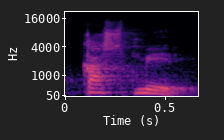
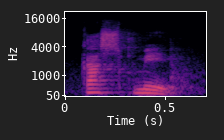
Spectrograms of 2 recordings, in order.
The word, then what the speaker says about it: কাশ্মীর: ফলাযুক্ত কিছু সংস্কৃত শব্দ আছে এগুলোতে ম এর উচ্চারণ, যেমন কুষ্মাণ্ড, সুস্মিতা, কাশ্মীর। এখানে এই যে বর্ণটা এখানে হচ্ছে আসলে ম হবে কাশ্মীর, তাহলে আমার এখানে কি হচ্ছে?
